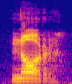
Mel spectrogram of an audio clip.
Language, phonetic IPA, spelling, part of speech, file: Czech, [ˈnor], Nor, noun, Cs-Nor.ogg
- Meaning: Norwegian (native of Norway)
